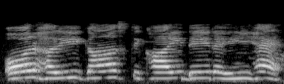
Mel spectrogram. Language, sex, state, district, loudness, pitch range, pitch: Hindi, female, Madhya Pradesh, Bhopal, -15 LUFS, 280-305 Hz, 290 Hz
